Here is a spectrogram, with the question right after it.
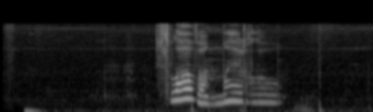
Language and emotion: Russian, sad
